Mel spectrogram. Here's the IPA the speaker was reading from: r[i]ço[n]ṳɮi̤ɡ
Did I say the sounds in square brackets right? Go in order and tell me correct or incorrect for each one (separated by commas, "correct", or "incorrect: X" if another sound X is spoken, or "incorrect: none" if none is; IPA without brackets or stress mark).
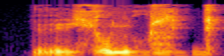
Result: correct, incorrect: ɲ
